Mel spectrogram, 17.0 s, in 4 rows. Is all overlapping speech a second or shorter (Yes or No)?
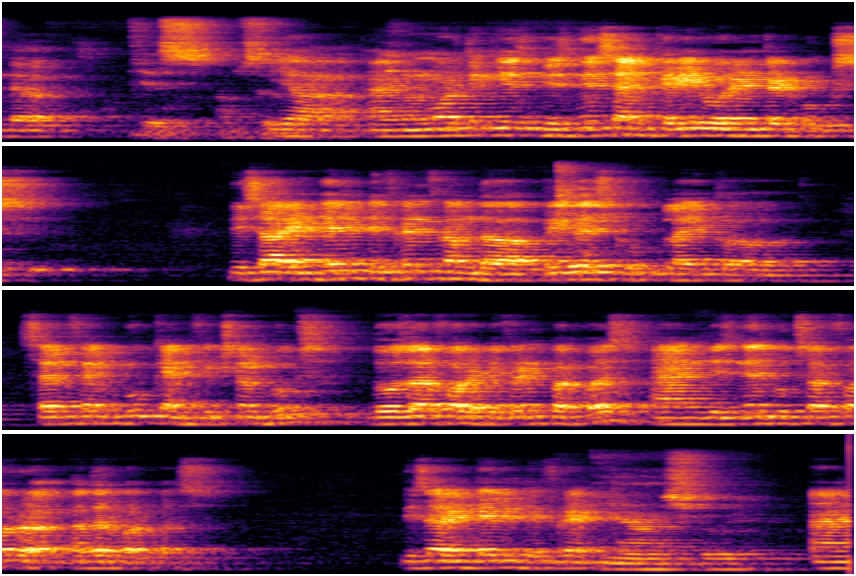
Yes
